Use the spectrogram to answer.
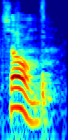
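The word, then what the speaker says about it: Tsom (צוֹם): And then we have the noun tsom. T-S-long-O-M. Tsom.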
